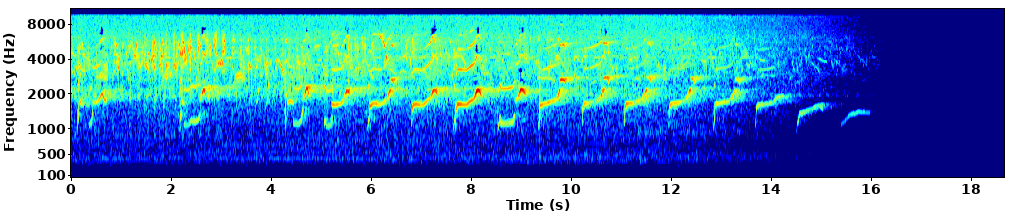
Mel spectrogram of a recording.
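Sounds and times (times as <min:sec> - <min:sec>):
Eurasian curlew giving rising whistled notes: 0:02.0 - 0:02.9, 0:04.2 - 0:16.0.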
